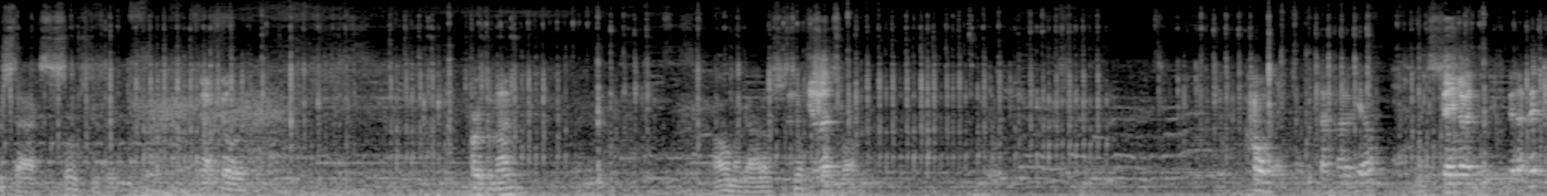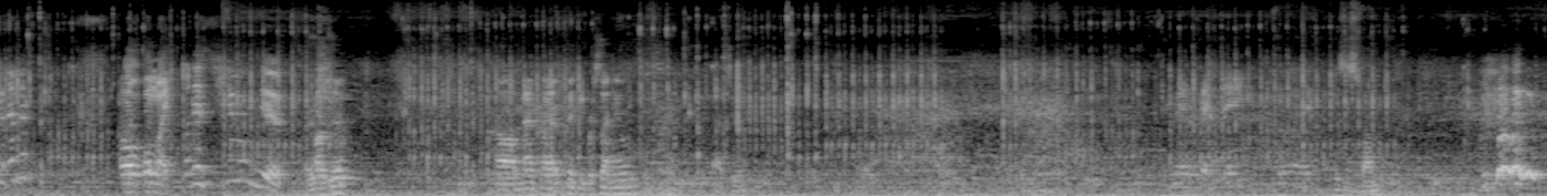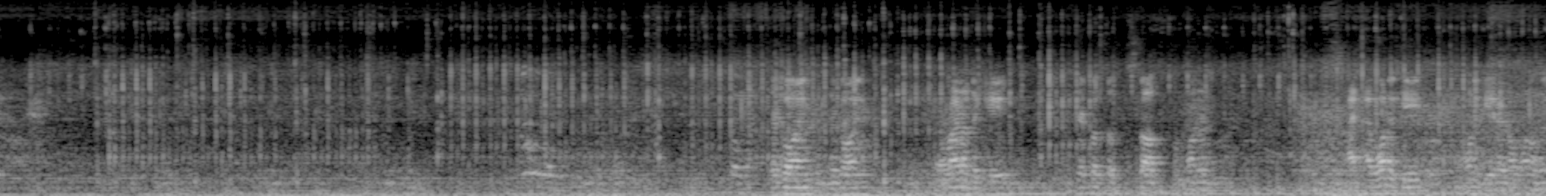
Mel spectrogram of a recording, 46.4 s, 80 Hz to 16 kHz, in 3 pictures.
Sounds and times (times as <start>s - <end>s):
Laughter: 30.2s - 31.0s.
